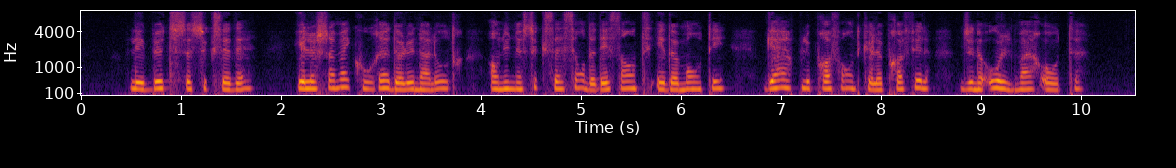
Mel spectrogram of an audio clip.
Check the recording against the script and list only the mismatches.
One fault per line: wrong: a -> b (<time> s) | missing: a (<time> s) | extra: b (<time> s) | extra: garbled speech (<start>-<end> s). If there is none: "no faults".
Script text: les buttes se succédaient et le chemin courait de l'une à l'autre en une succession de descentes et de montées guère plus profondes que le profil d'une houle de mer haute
missing: de (9.3 s)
